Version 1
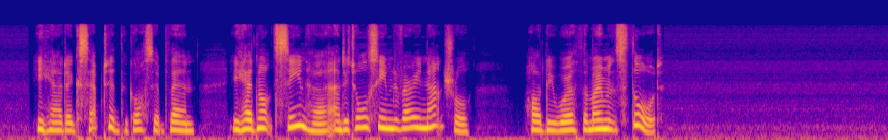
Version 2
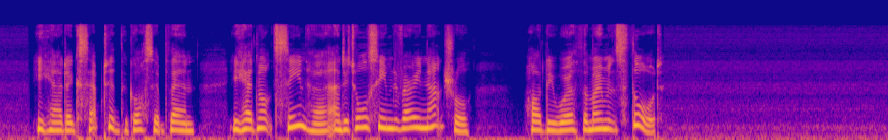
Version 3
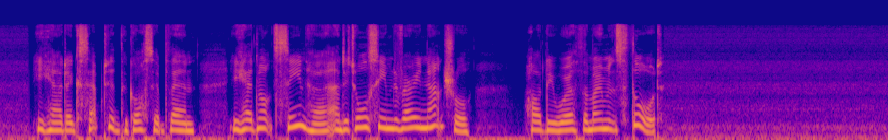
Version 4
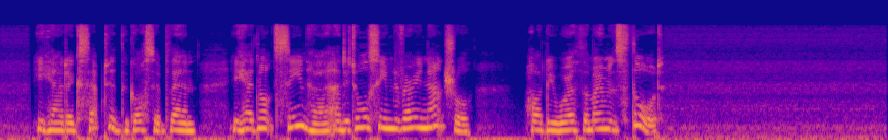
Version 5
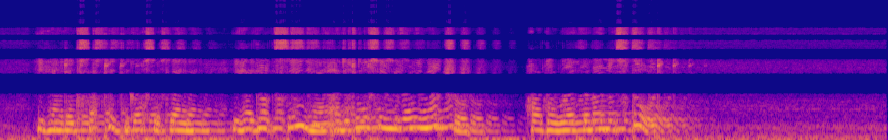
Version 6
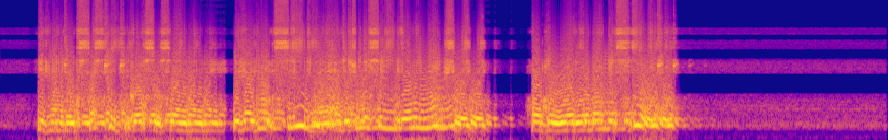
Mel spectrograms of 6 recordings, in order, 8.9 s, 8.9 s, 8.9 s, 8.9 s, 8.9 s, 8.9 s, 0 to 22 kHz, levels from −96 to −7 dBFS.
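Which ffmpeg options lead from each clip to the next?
ffmpeg -i in.wav -filter_complex "[0:a]acrossover=split=2400|6400[link_01][link_02][link_03];[link_01]acompressor=threshold=-24dB:ratio=4[link_04];[link_02]acompressor=threshold=-40dB:ratio=4[link_05];[link_03]acompressor=threshold=-36dB:ratio=4[link_06];[link_04][link_05][link_06]amix=inputs=3:normalize=0" out.wav
ffmpeg -i in.wav -af "alimiter=level_in=1dB:limit=-24dB:level=0:latency=1:release=88,volume=-1dB" out.wav
ffmpeg -i in.wav -filter_complex "[0:a]asplit=2[link_01][link_02];[link_02]adelay=16,volume=-3dB[link_03];[link_01][link_03]amix=inputs=2:normalize=0" out.wav
ffmpeg -i in.wav -filter_complex "[0:a]asplit=2[link_01][link_02];[link_02]asoftclip=type=hard:threshold=-29dB,volume=-7.5dB[link_03];[link_01][link_03]amix=inputs=2:normalize=0,aecho=1:1:157|314|471|628:0.447|0.17|0.0645|0.0245,afftfilt=real='re*eq(mod(floor(b*sr/1024/1500),2),0)':imag='im*eq(mod(floor(b*sr/1024/1500),2),0)':win_size=1024:overlap=0.75,volume=-2dB" out.wav
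ffmpeg -i in.wav -filter_complex "[0:a]agate=range=-25dB:threshold=-38dB:ratio=16:detection=peak,asplit=2[link_01][link_02];[link_02]highpass=frequency=720:poles=1,volume=37dB,asoftclip=type=tanh:threshold=-18dB[link_03];[link_01][link_03]amix=inputs=2:normalize=0,lowpass=frequency=5600:poles=1,volume=-6dB,lowshelf=frequency=250:width_type=q:width=3:gain=-11,volume=7dB" out.wav

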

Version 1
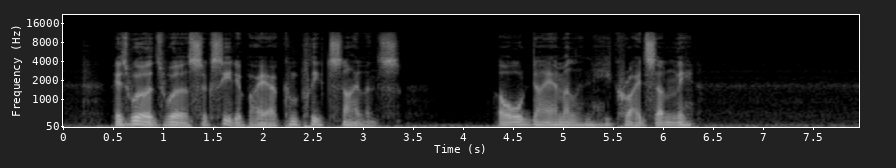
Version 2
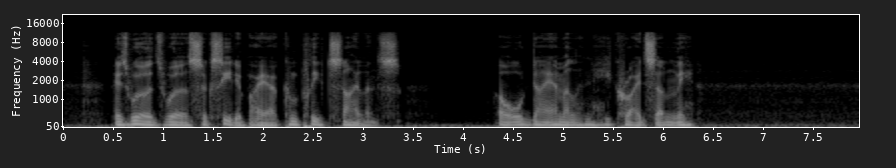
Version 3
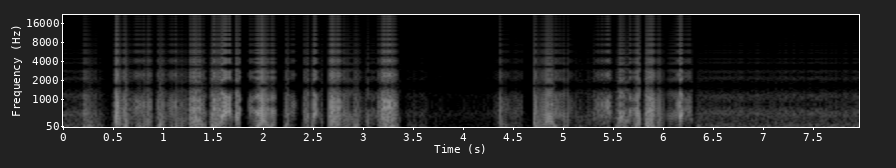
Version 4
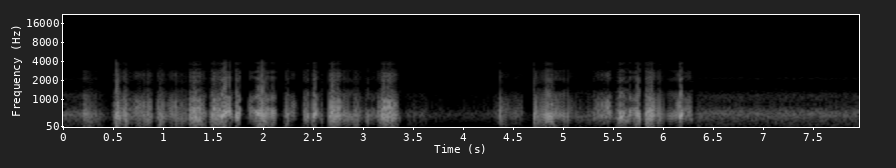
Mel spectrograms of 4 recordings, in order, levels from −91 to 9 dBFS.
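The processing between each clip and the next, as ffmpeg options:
ffmpeg -i in.wav -filter_complex "[0:a]acrossover=split=140|3000[link_01][link_02][link_03];[link_02]acompressor=threshold=-36dB:ratio=3[link_04];[link_01][link_04][link_03]amix=inputs=3:normalize=0,volume=-2.5dB" out.wav
ffmpeg -i in.wav -af "acompressor=threshold=-44dB:ratio=5,highpass=frequency=2100:width_type=q:width=9.5,acrusher=samples=27:mix=1:aa=0.000001,volume=8.5dB" out.wav
ffmpeg -i in.wav -af "bandpass=frequency=420:width_type=q:width=1.7:csg=0,aresample=8000,asoftclip=type=tanh:threshold=-32dB,aresample=44100,volume=7.5dB" out.wav

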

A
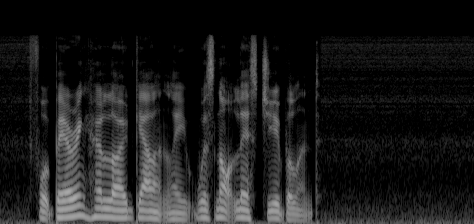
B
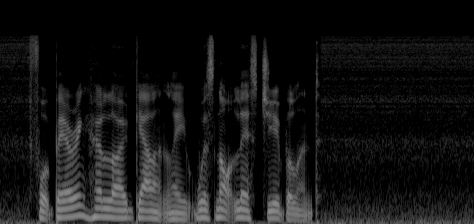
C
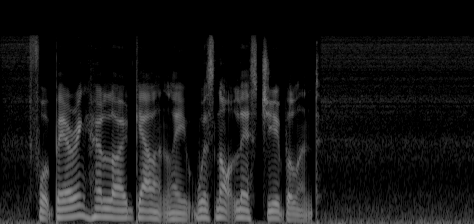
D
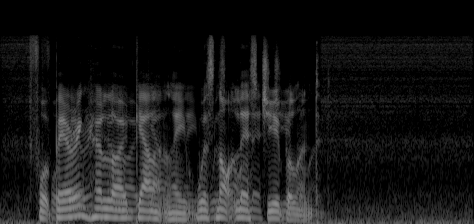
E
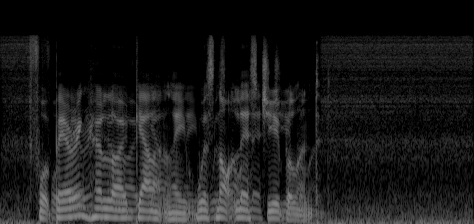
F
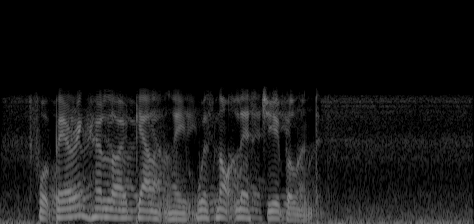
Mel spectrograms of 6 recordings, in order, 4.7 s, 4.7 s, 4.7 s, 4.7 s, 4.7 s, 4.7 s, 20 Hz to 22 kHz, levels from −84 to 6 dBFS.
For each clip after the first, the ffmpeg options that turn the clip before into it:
ffmpeg -i in.wav -af "acompressor=threshold=-37dB:ratio=3" out.wav
ffmpeg -i in.wav -af "adynamicequalizer=threshold=0.00126:dfrequency=2700:dqfactor=1.3:tfrequency=2700:tqfactor=1.3:attack=5:release=100:ratio=0.375:range=3.5:mode=boostabove:tftype=bell" out.wav
ffmpeg -i in.wav -af "aecho=1:1:117:0.237" out.wav
ffmpeg -i in.wav -af "acompressor=threshold=-49dB:ratio=1.5,volume=4dB" out.wav
ffmpeg -i in.wav -filter_complex "[0:a]asplit=4[link_01][link_02][link_03][link_04];[link_02]adelay=89,afreqshift=120,volume=-17dB[link_05];[link_03]adelay=178,afreqshift=240,volume=-25.9dB[link_06];[link_04]adelay=267,afreqshift=360,volume=-34.7dB[link_07];[link_01][link_05][link_06][link_07]amix=inputs=4:normalize=0,aresample=8000,aresample=44100" out.wav

